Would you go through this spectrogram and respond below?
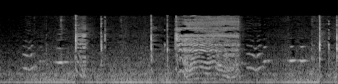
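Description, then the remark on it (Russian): A thin, squeaky creak sound effect: short wavering squeals and clicks, then a longer, harsher grinding creak in the middle, over a steady low hum, with no talking. “Это можно такой сделать, можно потоньше подобрать скрип. Вот это скрип потоньше.”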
